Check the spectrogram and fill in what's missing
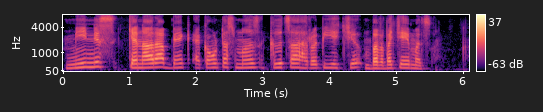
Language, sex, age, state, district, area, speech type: Kashmiri, male, 18-30, Jammu and Kashmir, Kupwara, rural, read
